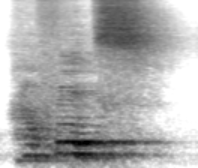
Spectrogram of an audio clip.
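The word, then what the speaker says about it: חפץ: Hafetz, essa é a pronúncia.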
